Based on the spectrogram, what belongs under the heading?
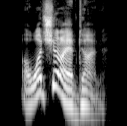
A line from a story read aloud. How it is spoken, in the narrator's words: I cried, with some heat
